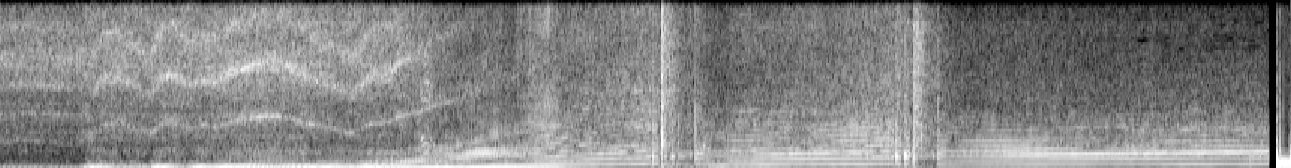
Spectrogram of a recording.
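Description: Car engine sound revving up through the gears: it idles, is blipped a few times, then climbs steadily in pitch. A sharp click and a drop in pitch come at each of two upshifts, about four and a half and six seconds in.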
